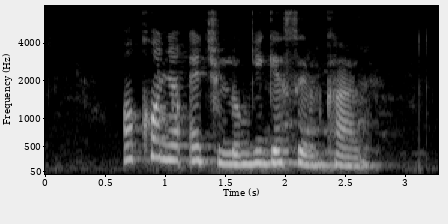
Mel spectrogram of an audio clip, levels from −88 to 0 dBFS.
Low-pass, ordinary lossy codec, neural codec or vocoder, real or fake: 7.2 kHz; none; vocoder, 44.1 kHz, 128 mel bands every 256 samples, BigVGAN v2; fake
